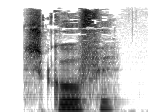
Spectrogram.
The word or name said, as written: skuffe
